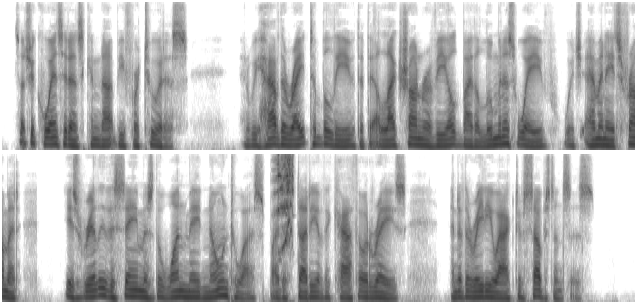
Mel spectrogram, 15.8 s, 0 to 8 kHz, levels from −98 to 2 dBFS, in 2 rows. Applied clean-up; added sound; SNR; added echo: none; Cutlery, silverware; 3 dB; none.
